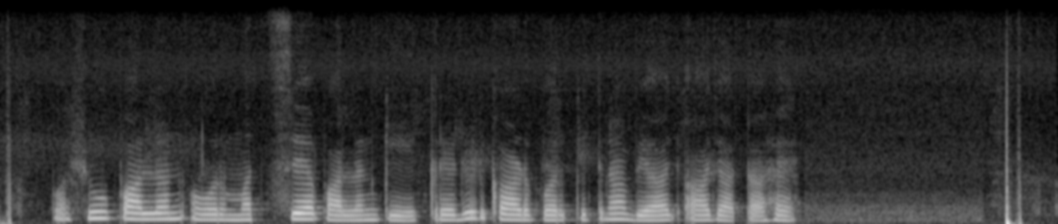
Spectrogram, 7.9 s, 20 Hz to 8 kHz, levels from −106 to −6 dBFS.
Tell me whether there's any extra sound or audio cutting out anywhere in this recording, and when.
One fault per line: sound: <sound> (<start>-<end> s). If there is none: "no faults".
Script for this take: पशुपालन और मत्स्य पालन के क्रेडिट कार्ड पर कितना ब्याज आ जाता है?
no faults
